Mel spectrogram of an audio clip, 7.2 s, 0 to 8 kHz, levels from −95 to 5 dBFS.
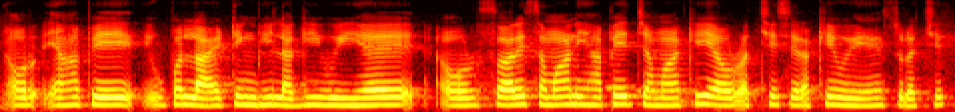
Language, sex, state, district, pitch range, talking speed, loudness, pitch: Hindi, female, Odisha, Khordha, 195-215 Hz, 185 wpm, -16 LUFS, 205 Hz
